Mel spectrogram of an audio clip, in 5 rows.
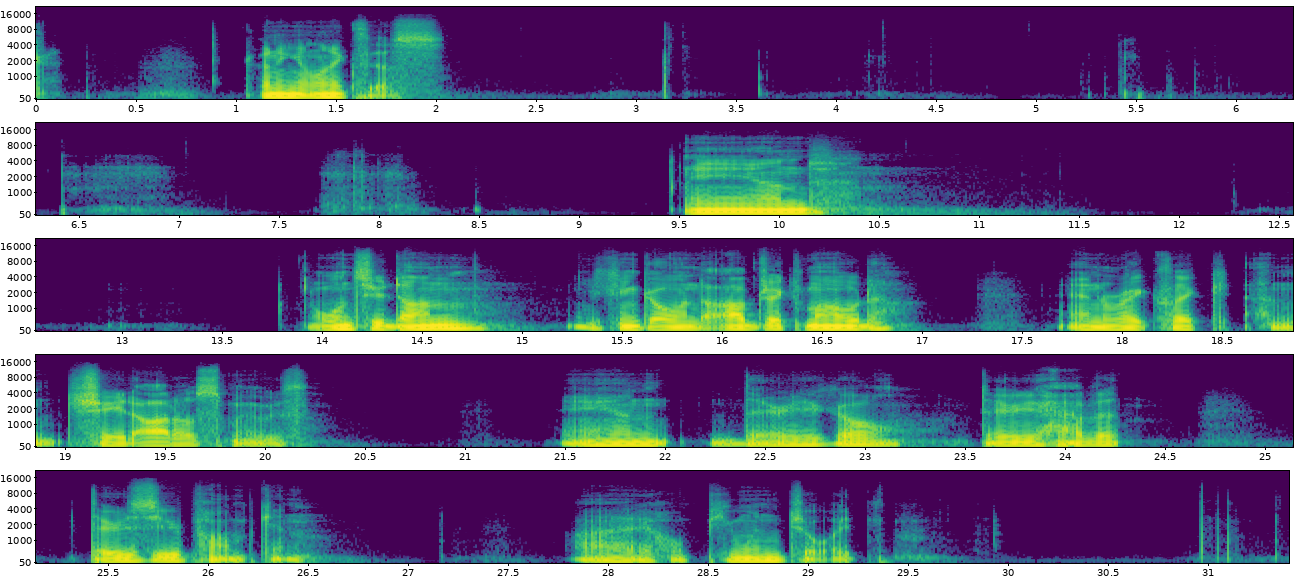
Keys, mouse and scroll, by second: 0.0-1.0 middle drag, 0.0 click, 1.0-5.2 drag, 5.2-6.7 middle drag, 6.7-9.3 drag, 9.3-10.6 middle drag, 10.6-11.6 drag, 11.6-12.8 middle drag, 12.8-15.8 drag, 15.8-17.6 middle drag, 17.6-18.7 drag, 18.7 right click, 19.6-23.7 middle drag, 23.7-24.5 scroll up 2, 24.5-25.2 scroll up 1, 25.2-26.1 scroll up 1, 26.1-26.5 scroll up 1, 29.9-31.4 middle drag.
